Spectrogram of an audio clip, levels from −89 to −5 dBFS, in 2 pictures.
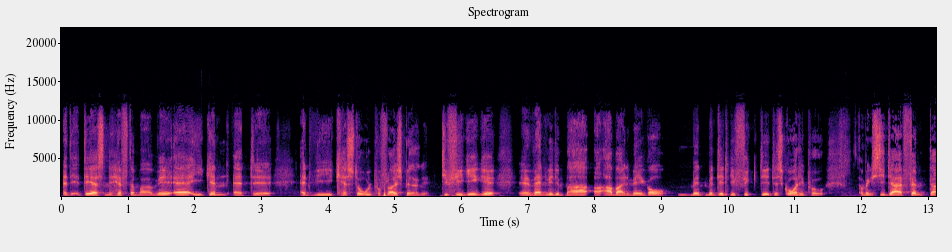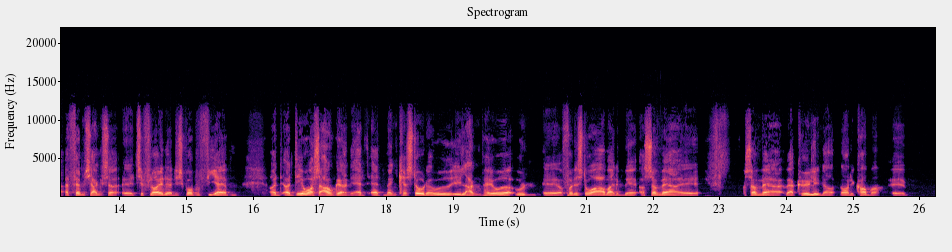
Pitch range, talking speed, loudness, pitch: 115-140 Hz, 215 wpm, -23 LUFS, 125 Hz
